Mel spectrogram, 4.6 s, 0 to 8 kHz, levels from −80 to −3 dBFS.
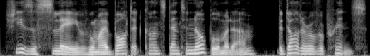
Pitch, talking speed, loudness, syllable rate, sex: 135 Hz, 195 wpm, -18 LUFS, 5.6 syllables/s, male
